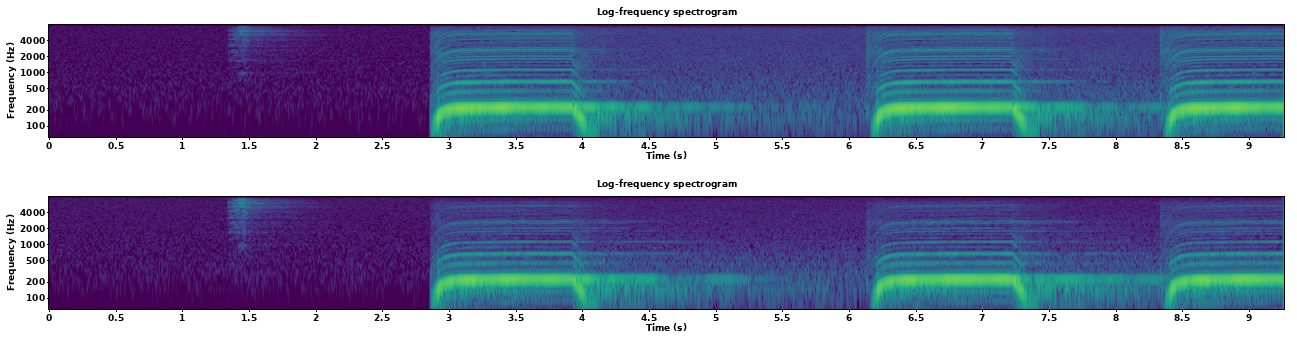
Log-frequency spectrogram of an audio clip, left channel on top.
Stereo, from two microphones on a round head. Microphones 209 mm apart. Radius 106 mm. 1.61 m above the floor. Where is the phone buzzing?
55° left (ahead or behind), 0.6 m.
